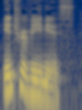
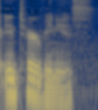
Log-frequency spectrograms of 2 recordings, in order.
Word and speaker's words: intravenous: Intravenous. Wait, is it intra or intervenous? Intravenous.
